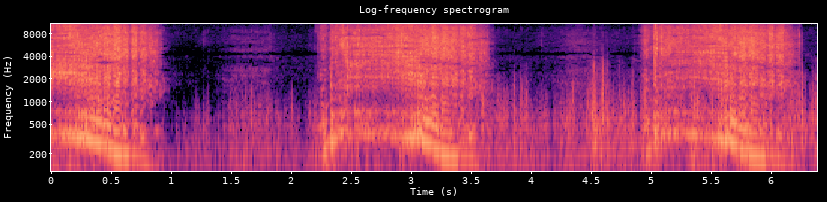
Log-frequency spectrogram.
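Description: A lion gives three deep, moaning roars, each falling in pitch, about every two and a half seconds.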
